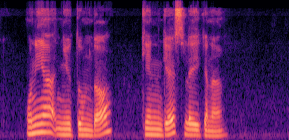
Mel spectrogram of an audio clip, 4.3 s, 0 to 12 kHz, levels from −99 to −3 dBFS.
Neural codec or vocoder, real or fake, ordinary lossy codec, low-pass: none; real; Opus, 16 kbps; 9.9 kHz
